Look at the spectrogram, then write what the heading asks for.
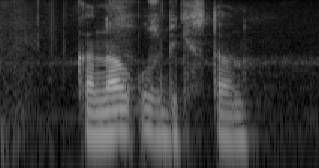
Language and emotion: Russian, neutral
